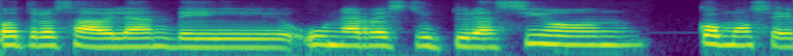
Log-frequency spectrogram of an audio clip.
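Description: Here a woman speaks at a medium pitch. Her tone is dark and mellow, her intonation monotone and flat. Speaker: performing arts student and writer. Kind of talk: casual interview. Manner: halting, with many fillers and repetitions.

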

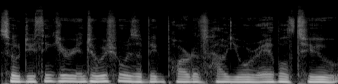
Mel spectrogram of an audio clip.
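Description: On a very clean recording with a silent background, a man talks at a fairly quick pace and medium pitch in a flat monotone, his tone dark, mellow and somewhat breathy. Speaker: psychologist podcast co-host. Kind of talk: casual interview. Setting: studio.

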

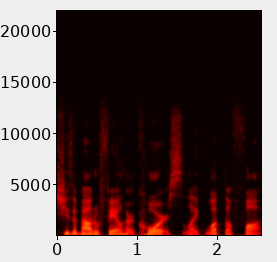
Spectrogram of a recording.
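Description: A man talks at a fairly quick pace in a medium pitch, with an ordinary speaking voice. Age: 20s. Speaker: college student podcast co-host. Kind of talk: casual chat.

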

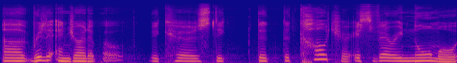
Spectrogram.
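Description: In a Chinese accent, a woman speaks at a moderate pace with a fairly low pitch and a dark, mellow tone. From southern China (Zhanjiang, Guangdong). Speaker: fashion company executive. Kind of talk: casual interview chat.

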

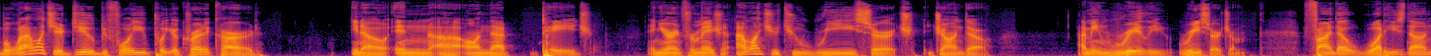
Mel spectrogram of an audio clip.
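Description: A man speaks at a fairly slow pace in a very deep, low voice. His pitch swings very widely. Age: 40s. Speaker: podcast host and business owner. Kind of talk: casual solo commentary. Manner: conversational with frequent fillers.

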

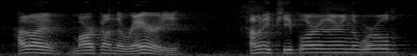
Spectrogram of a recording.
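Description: Through audible room echo, a man with a high pitch speaks at a moderate pace with lively intonation. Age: 20s. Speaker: preacher. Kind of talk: sermon. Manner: casual, with many fillers.

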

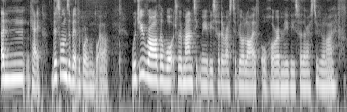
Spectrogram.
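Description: With a British accent, a woman speaks very fast in a fairly low pitch, with a dark, mellow tone and lively intonation. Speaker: podcast co-host. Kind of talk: casual chat.

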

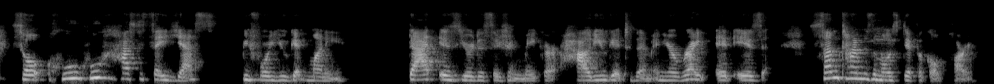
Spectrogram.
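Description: Bright and sharp in tone, this voice with an American accent shows vocal fry, ordinary pitch variation and a moderate pace. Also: woman. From United States. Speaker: podcast host, sales entrepreneur. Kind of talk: interview podcast. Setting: video call.

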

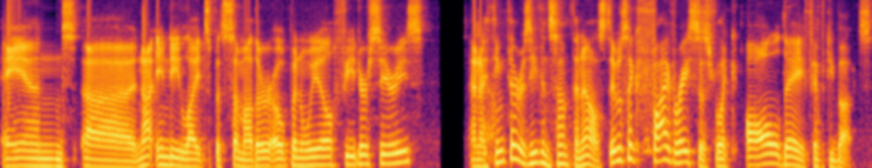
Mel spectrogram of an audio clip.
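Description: A man with an unremarkable speaking voice talks at a fairly high pitch and moderate pace, lively in intonation, his loudness very even and the sound dry and close with no echo. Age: 20s. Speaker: returning podcast guest, racing fan. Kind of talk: casual chat.

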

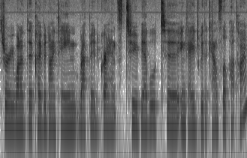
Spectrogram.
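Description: A woman at a medium pitch with an Australian accent, in a very clean recording with a silent background. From Australia (Albury, then Canberra), born in Fiji. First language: Fijian language (learned English as a child). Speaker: community organisation manager. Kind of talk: interview.

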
